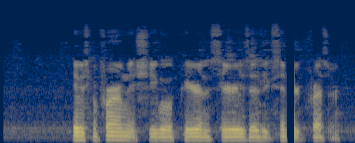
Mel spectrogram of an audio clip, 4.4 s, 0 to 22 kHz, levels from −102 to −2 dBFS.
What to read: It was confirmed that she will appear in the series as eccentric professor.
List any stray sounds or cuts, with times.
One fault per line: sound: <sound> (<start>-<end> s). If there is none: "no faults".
sound: dropout (3.6-3.7 s)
